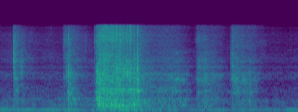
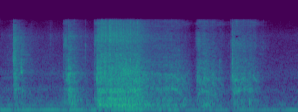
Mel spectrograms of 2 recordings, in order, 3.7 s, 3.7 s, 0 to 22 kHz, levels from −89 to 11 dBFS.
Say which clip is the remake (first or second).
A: first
